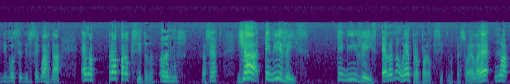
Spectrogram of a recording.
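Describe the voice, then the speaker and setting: A man with a Brazilian Portuguese accent walks students through a grammar lesson in a fairly high voice, checking in with them often. He repeats words as he gathers his thoughts. The recording is dry and a little dull, like a basic home setup. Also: dry recording. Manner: explanatory, checks in with "né?" and "tá?", repeats words while thinking. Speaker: teacher. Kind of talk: recorded online class.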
